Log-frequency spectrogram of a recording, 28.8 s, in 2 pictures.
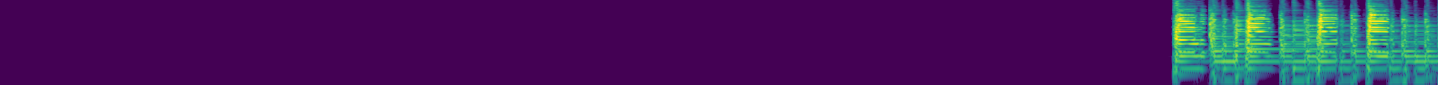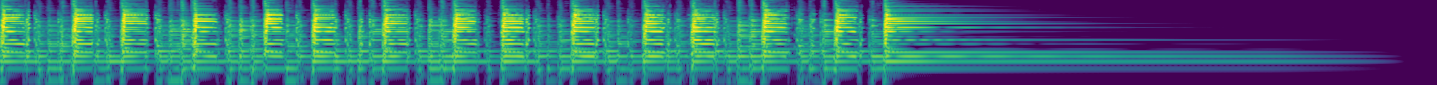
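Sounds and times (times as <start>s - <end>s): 
bass guitar through amp simulator without plugin: 11.8s - 27.3s.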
